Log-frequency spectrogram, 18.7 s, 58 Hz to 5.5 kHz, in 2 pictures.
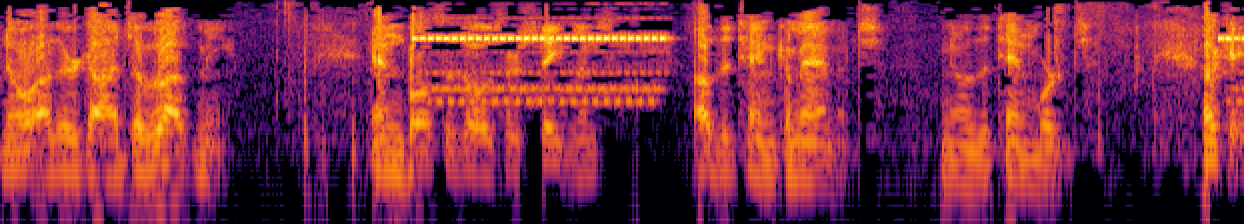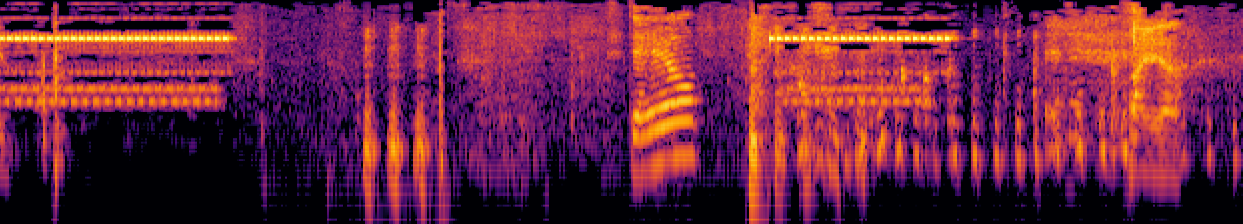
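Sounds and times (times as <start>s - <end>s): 
speech: 0.0s - 1.8s, 2.8s - 8.4s, 9.0s - 9.8s, 12.0s - 13.0s, 14.0s - 18.6s
telephone ringing with a steady electronic tone: 3.1s - 5.2s, 9.0s - 11.2s, 15.0s - 16.6s
laughter: 12.0s - 12.6s, 14.9s - 18.6s.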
